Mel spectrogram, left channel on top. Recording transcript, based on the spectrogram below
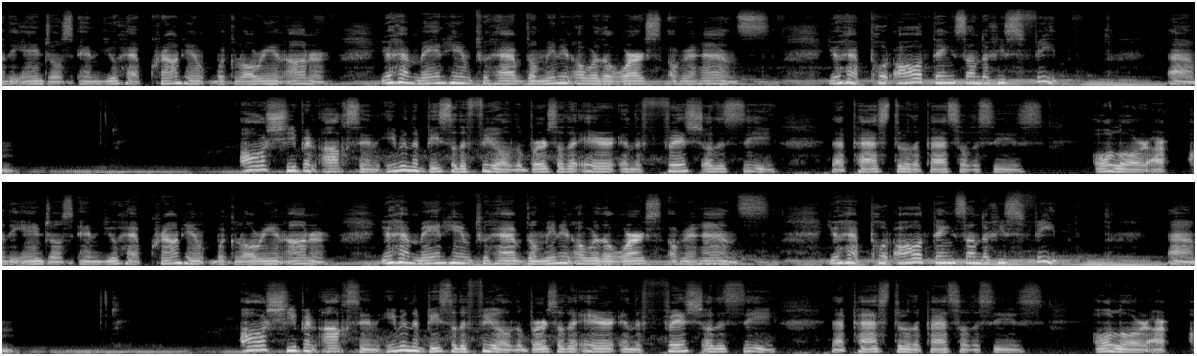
the angels, and you have crowned him with glory and honor. You have made him to have dominion over the works of your hands. You have put all things under his feet, um, all sheep and oxen, even the beasts of the field, the birds of the air, and the fish of the sea that pass through the paths of the seas. O Lord,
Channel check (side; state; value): both; normal; correlation 0.57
